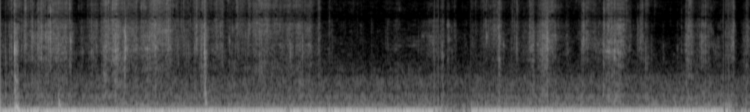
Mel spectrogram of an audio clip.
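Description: Biting into and chewing a double burger topped with crunchy tortilla strips and crispy corn, with scattered small crunches and crackles. Under it runs a steady low hum of the car cabin.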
